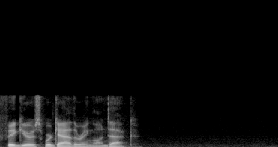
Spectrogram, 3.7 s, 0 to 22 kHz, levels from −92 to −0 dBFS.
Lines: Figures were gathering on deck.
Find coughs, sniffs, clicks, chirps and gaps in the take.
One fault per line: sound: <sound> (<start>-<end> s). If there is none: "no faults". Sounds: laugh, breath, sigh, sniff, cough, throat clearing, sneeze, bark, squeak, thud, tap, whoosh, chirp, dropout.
no faults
